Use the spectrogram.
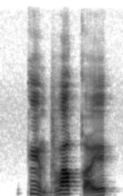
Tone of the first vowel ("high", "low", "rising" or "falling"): falling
